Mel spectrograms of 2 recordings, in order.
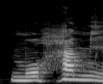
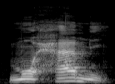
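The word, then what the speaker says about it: محامي: hein alors un avocat mohami avec le très bien avec le H qui expiré dans la gorge d'une façon aigue ha mohami mohami très bien le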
